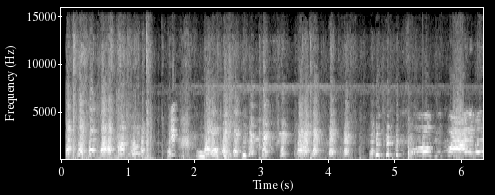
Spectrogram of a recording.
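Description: Chickens clucking, a continuous run of loud, short, rapid calls.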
